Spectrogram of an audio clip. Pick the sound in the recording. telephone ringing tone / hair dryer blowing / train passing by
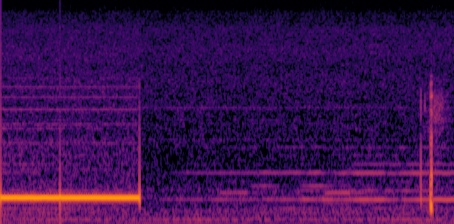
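telephone ringing tone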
